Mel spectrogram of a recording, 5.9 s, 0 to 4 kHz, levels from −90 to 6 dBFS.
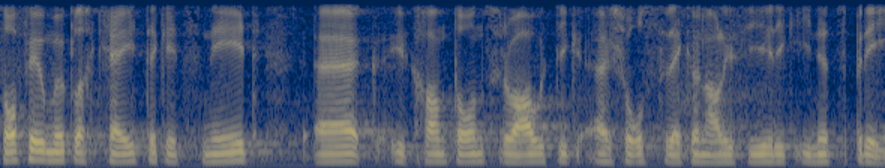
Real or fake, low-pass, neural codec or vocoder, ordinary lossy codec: real; 3.6 kHz; none; none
